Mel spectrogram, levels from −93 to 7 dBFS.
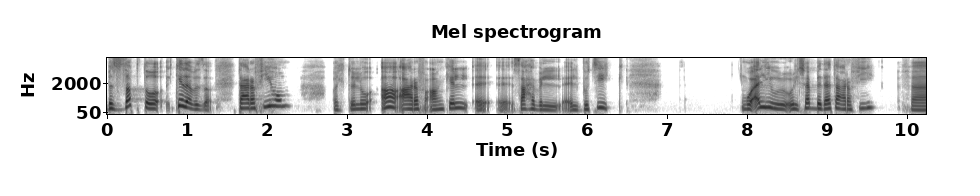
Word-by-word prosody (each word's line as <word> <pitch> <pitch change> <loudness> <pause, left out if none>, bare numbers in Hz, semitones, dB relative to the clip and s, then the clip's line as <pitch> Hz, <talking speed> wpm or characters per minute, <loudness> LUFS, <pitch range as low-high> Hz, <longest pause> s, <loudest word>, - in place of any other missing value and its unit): بالضبط 210 +2 +2
و 215 -2 +5 0.2
كده 310 -7 +6
بالضبط 185 -3 -5 0.3
تعرفيهم؟ 305 +8 +2 0.5
قلت 170 -3 -9
له 200 +2 -1 0.2
آه 265 0 +5
أعرف 200 -1 +4
uncle 220 +6 -1
أ - - -2
أ - - -9
صاحب 200 -3 0
ال 155 -3 -5
البوتيك 215 - -5 1.5
وقال - - +5
لي: 265 -2 +2
"والشاب 195 +1 -1
ده 210 -1 +3
تعرفيه؟" 220 +3 -2 0.3
ف 165 - -8
210 Hz, 125 wpm, -19 LUFS, 185-240 Hz, 1.5 s, كده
